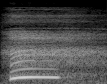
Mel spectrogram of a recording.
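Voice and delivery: sharp excited gasp. Real, not acted. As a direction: gasp in real delight. Another view reaction.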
